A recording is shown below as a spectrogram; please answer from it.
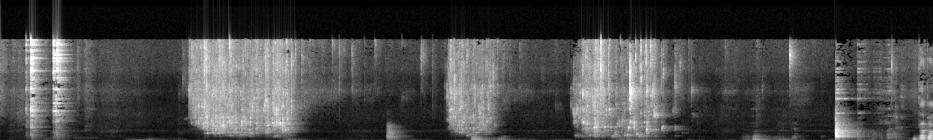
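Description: Milk mixture poured from a glass bowl into a stainless steel pan in four pours of a second or so each, with short knocks of glass and metal between them and a sharper knock near the end.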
